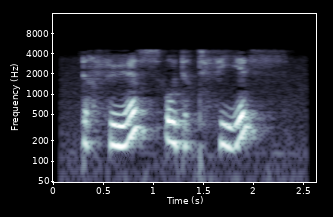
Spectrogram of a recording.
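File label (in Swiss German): "fuess", Alsace, Haut Rhin; pieds; medecine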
